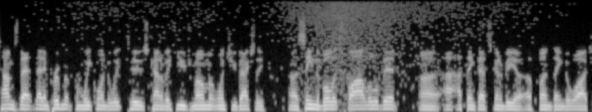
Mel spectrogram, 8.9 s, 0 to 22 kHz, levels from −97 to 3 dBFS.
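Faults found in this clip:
Overdone noise removal, throughout: background dropped and broken into twinkling specks. Suppressor set too aggressive, zeroing bands near its noise estimate, taking quiet speech components too.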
